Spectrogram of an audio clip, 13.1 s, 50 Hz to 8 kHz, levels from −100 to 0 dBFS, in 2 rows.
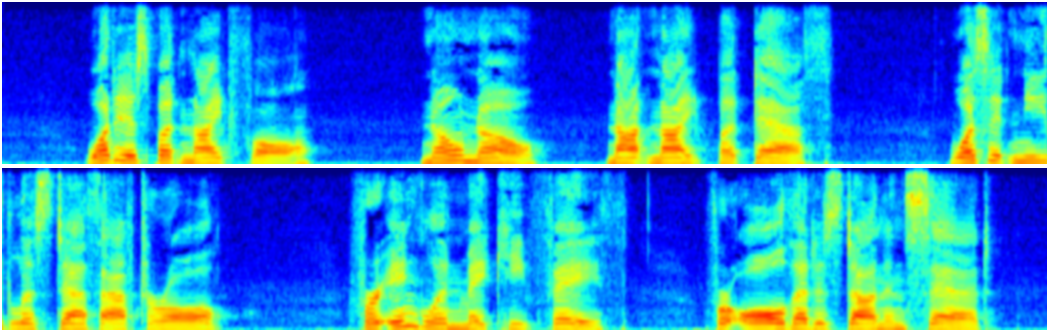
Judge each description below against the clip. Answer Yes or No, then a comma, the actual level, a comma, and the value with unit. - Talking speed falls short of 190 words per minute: Yes, slow, 135 wpm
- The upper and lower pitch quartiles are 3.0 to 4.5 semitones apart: Yes, average, 3.4 semitones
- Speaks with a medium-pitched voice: No, high, 210 Hz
